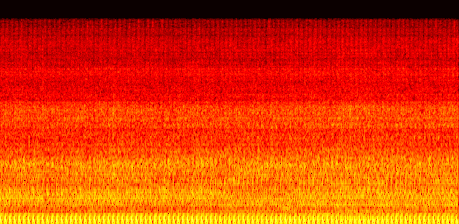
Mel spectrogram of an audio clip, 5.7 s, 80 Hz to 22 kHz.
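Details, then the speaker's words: Briggs & Stratton OHV single riding mower that was hard to turn over, after replacing the camshaft with faulty compression release, started with starting fluid: steady, even thump about 207 a minute, no misses or knocks; normal idle. "I just gave it a shot of starting fluid and it started to do its thing here for a minute or two all right that sounds good we're going for about a minute now"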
